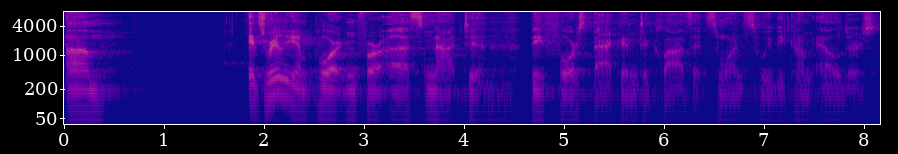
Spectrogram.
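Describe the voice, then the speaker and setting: A man talks at a very deep, low pitch in a bright, sharp tone, at a fairly slow pace. He leaves long, frequent pauses, and the room echo is audible. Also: ordinary pitch variation, big swings in loudness. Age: 60s. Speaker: panel moderator, federal health official. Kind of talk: conference panel moderation. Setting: conference room with audience.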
